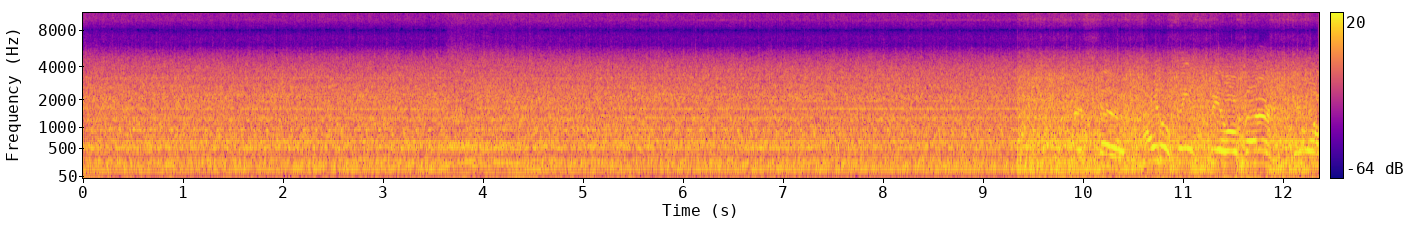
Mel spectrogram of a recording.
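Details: 1980 Dodge D150 with a new high-torque mini starter, at full operating temperature after a drive, once the idle that had been too high was adjusted down: smooth, steady idle with no misses or knocks at a slightly lower settled speed.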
